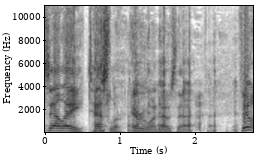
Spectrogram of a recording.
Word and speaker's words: Tesla: Consumer yes with your rate increases Phil please pronounce te S L A for me how do you pronounce it tesler Tesla thank you you said it I've been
